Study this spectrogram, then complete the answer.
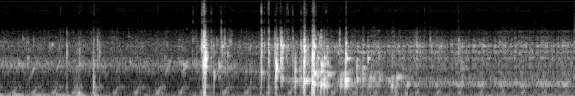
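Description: Water splashes loudly at the surface.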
